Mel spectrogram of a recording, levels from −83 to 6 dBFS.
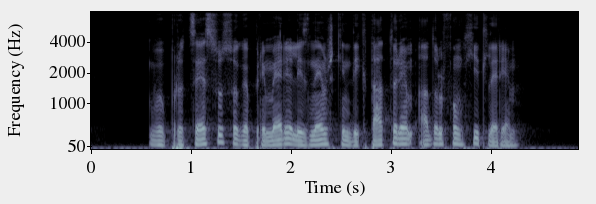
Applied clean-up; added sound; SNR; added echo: none; none; none; none.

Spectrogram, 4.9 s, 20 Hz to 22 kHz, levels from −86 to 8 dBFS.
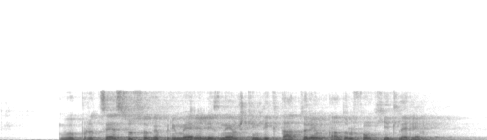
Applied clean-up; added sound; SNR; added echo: none; none; none; reverberation time 1.4 s.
